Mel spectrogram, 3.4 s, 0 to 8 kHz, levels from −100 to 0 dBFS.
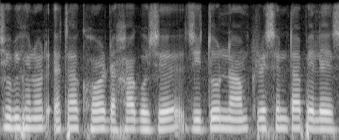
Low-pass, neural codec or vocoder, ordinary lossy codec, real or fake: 7.2 kHz; none; Opus, 64 kbps; real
